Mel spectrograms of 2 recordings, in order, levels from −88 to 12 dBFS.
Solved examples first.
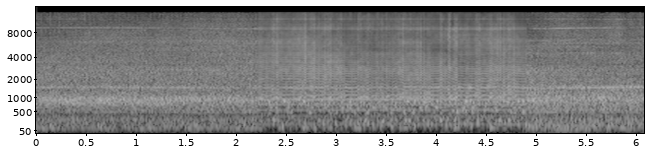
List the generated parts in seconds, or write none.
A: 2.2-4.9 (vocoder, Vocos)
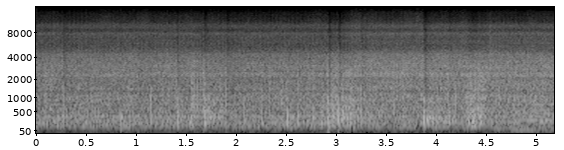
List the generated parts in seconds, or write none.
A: 0.6-1.1 (vocoder, BigVGAN v2); 3.1-4.3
